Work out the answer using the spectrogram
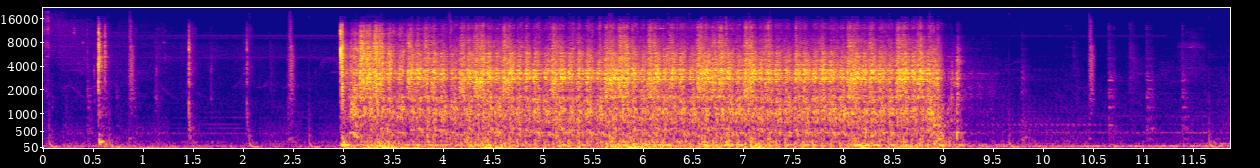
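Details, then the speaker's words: Ford Falcon with new starter, carburetor, cap, rotor, points, condenser, plugs, wires, coil, battery and solenoid: steady rapid cranking for about six seconds that never fires; crank no start, coil firing unverified. "spin it over faster let's see if we can put a little bit of gas in it and see what happens"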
